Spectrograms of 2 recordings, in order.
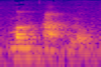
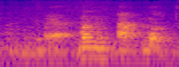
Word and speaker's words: mengupload: So we pronounce as mengupload, mengupload, and then this one we pronounce as ngecek, ngecek, and then this will be pronounced as ngerun.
